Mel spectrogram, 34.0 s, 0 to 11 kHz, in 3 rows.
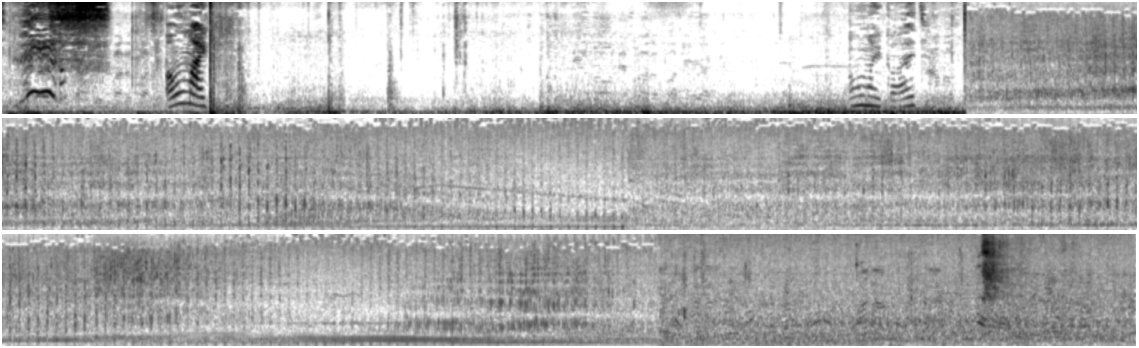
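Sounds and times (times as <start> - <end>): low engine drone: 0.0 - 10.0, 24.4 - 34.0
helicopter rotor chopping: 8.5 - 34.0.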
